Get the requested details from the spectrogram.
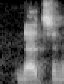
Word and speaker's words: Knudsen: Which, Knudsen in this case begins with a K, a silent K.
